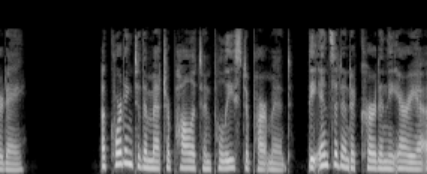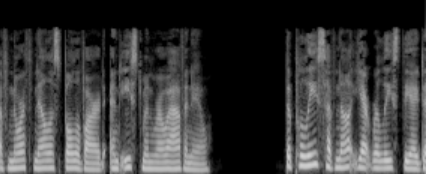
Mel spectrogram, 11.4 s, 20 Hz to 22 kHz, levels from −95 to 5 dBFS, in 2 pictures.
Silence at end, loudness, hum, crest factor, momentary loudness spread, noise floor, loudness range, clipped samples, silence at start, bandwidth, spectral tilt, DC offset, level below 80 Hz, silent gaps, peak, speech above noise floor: 0 s; -21 LUFS; none; 18 dB; 7 LU; under -90 dBFS; 2 LU; under 0.1%; 0 s; 11.5 kHz; -5.5 dB/octave; under 0.1%; -68 dBFS; 0.49-1.23 s, 8.65-9.39 s; -4 dBFS; over 70 dB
